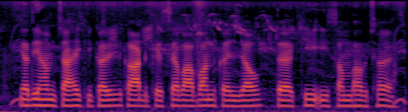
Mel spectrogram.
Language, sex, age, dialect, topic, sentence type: Maithili, male, 31-35, Bajjika, banking, question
